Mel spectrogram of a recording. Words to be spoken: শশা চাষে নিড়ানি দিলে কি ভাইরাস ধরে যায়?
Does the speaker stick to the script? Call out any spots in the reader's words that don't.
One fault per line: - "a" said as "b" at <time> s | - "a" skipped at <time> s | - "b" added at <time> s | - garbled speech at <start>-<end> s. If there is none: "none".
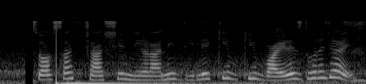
- "কি" added at 2.4 s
